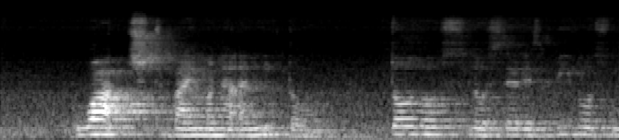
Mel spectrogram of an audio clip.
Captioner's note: spanish & tagalog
